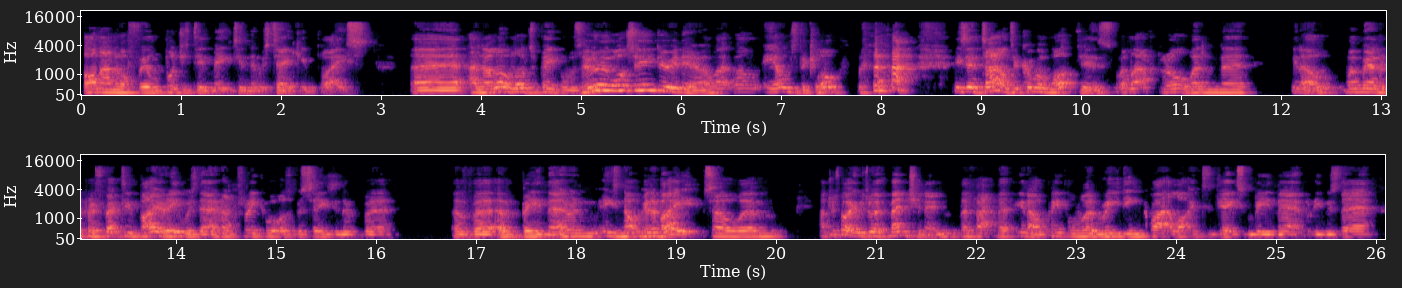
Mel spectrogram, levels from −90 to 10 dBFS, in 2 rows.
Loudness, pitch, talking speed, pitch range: -21 LUFS, 140 Hz, 235 wpm, 130-160 Hz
